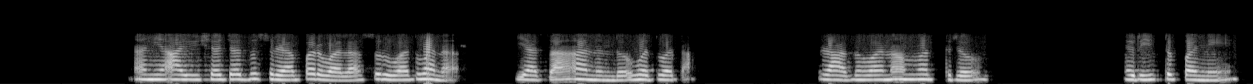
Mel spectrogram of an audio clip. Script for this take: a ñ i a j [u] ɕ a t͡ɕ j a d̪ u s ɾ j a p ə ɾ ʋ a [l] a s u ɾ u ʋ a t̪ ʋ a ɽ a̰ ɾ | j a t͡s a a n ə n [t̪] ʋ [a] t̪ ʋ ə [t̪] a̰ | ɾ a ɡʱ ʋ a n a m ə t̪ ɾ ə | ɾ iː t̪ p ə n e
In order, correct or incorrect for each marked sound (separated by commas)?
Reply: correct, correct, incorrect, incorrect, correct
